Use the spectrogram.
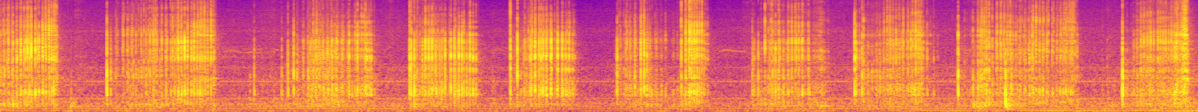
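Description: Long nails rub and scratch along the ridged surface of a small corrugated cardboard box, making a bright, papery rasping. The scratching comes in repeated short bursts separated by brief quiet gaps, with almost no low end.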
